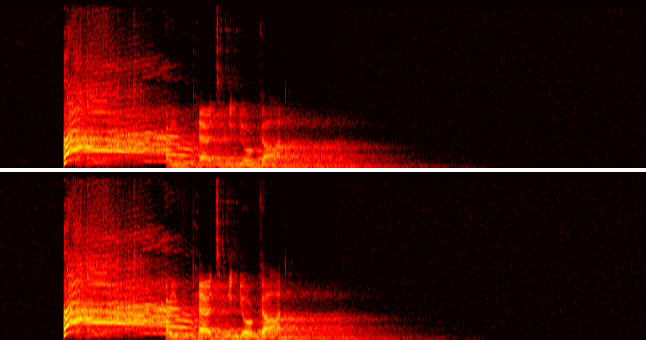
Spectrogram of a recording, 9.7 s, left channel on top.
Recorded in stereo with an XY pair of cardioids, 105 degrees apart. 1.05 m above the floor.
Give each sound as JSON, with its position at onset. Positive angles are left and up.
{"t": 0.9, "sound": "a scream", "azimuth_deg": 0, "distance_m": 1.2}
{"t": 2.5, "sound": "a man speaking", "azimuth_deg": -70, "distance_m": 2.5}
